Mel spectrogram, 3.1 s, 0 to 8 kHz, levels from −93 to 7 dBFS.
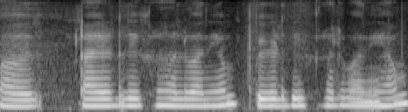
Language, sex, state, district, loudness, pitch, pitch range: Bhojpuri, female, Uttar Pradesh, Ghazipur, -16 LUFS, 185 Hz, 180-190 Hz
